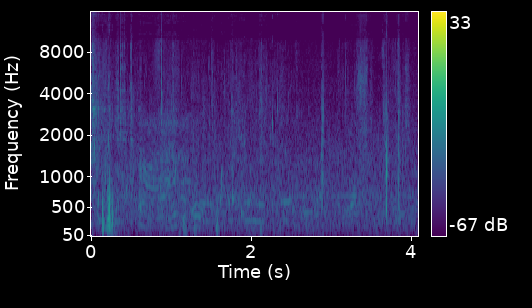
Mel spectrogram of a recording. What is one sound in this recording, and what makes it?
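A fish splashes as it is hauled out of the water.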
